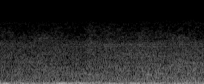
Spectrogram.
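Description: Street traffic noise: a steady low rumble with an even hiss above it.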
